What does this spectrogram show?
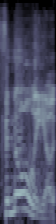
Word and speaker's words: Fenoglio: his actual white horse fenoglio you're just finally oh the g is silent and uh he is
